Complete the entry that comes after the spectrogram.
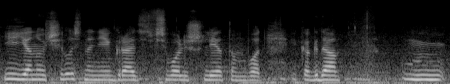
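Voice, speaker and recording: A young woman singer answering interview questions in a relaxed, chatty way, with many fillers. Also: mid-range voice, moderate pace. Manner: relaxed, chatty, switches between Russian and Tatar, many fillers. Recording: noisy background with traffic.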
